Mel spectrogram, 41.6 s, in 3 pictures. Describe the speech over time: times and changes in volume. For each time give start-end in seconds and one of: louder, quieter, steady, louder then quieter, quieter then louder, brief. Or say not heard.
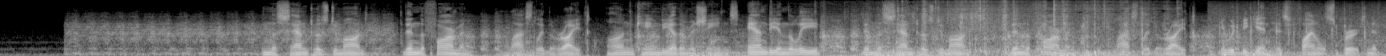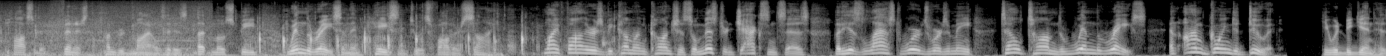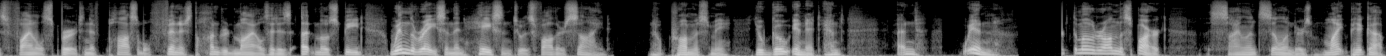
2.6-41.5 steady.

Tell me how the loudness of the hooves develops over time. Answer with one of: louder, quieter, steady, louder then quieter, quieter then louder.
quieter then louder.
